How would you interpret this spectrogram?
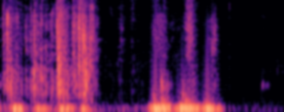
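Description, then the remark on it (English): A deck of Mystic Art Medicine oracle cards being shuffled, two quick bursts of rapid papery flicking and tapping separated by a brief pause, with no voices. “So the next thing we're going to do, go back to Mystic Art Medicine after I shuffle it.”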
